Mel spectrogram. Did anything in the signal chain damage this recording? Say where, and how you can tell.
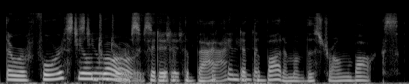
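Yes. From 0.77 s to 2.67 s the speech is a doubled audio track. A second full-band copy runs roughly 150 ms behind the original and about 5 dB quieter. It switches on and off abruptly, with no decay or room colour. The likely cause is a second, slower capture path at the driver or buffer stage being mixed in. On a spectrogram every syllable's harmonics reappear shifted right by about 150 ms. The waveform shows a sudden step at each boundary.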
